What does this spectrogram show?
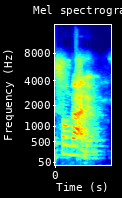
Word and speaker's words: sandália: Qual é a regra de sandália? Segunda sílaba, paroxítona terminada em ditongo, né?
